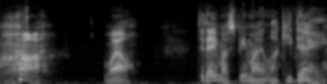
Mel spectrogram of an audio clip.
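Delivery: gruff, rough womanly voice. A narrator voices a stranger calling out to the listener, in a gruff feminine voice. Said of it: "you hear a gruff feminine voice ring out".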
